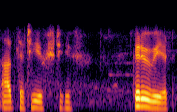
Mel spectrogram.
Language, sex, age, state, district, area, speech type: Kashmiri, male, 18-30, Jammu and Kashmir, Kupwara, rural, conversation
